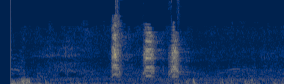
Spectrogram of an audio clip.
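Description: A flock of gulls calling, with three short squawks close together about a second in, over a low rumble.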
